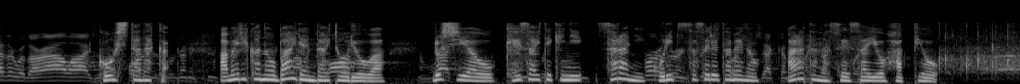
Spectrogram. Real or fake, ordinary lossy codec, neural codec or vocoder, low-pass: real; none; none; 7.2 kHz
